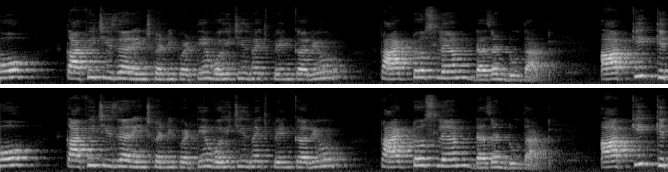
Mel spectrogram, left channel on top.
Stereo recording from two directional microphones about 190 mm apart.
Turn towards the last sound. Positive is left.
turn(degrees=-15)  # may be behind; listen again after turning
